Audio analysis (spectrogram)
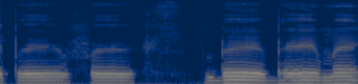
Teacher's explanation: जिन व्यंजनों के उच्चारण में दोनों ओष्ठों द्वारा श्वास का अवरोध होता है ओष्ठ्य व्यंजन कहलाते हैं। जैसे प, फ, ब, भ, म, इनमें जो है वो दोनों ओष्ठों द्वारा जो है वो श्वास का अवरोध होता है।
